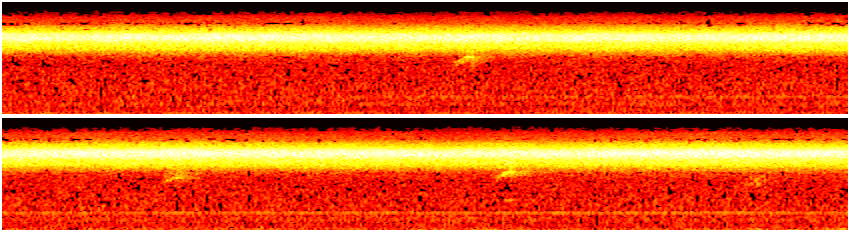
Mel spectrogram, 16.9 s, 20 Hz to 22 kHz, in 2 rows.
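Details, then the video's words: A group of 13-year periodical cicadas at a campsite in Gunter Hill Park, Montgomery, Alabama, sing loudly in a dense chorus: a steady, high, hissing drone that never lets up. "Cicada Chorus"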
